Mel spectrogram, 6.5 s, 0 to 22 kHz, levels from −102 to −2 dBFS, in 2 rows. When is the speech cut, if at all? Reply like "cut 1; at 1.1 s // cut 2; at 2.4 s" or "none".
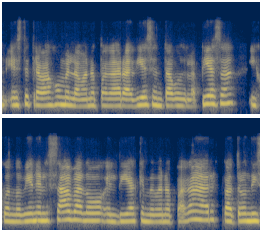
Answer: cut 1; at 3.0 s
